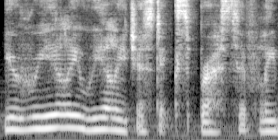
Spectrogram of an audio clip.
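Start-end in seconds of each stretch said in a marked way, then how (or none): none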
